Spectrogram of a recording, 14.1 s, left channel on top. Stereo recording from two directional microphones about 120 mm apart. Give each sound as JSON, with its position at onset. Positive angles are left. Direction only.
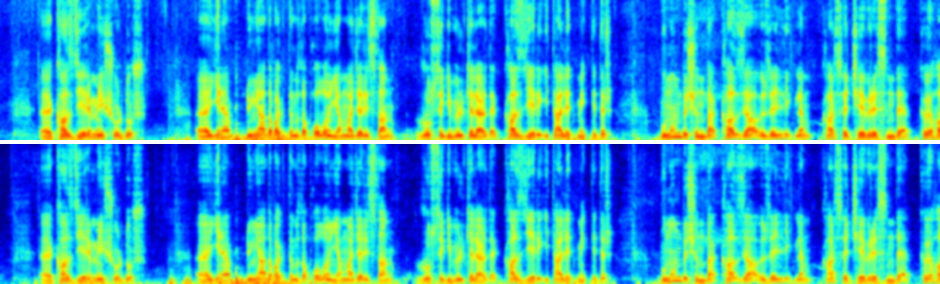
{"t": 0.6, "sound": "speech", "side_deg": 35}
